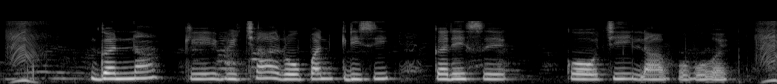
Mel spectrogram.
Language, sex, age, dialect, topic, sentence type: Magahi, female, 18-24, Southern, agriculture, statement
